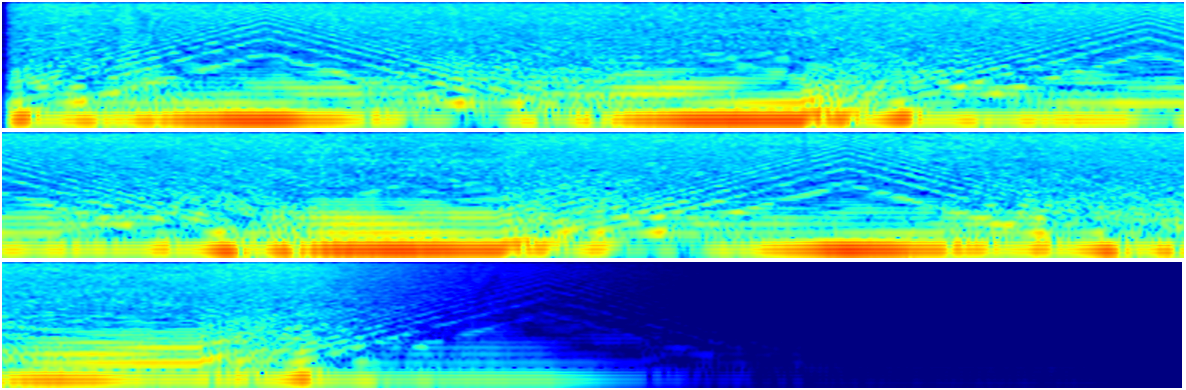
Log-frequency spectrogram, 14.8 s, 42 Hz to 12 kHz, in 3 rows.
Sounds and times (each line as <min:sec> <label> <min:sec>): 0:00.0 hard lead sound with added harshness 0:11.8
